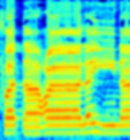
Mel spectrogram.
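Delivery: slow, عا in فتعالینا drawn out; stretch the ain. Shown as a demonstration. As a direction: hold عا long, keep لینا light. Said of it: "عین کو کھینچنا ہے". (فتعالینا میں عین کو کھینچ کر)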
